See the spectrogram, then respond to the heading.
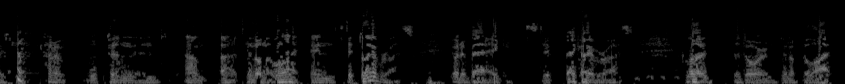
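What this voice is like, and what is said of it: New Zealand accent. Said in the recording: “Where is that accent from? ... New Zealand. ... Auckland.”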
